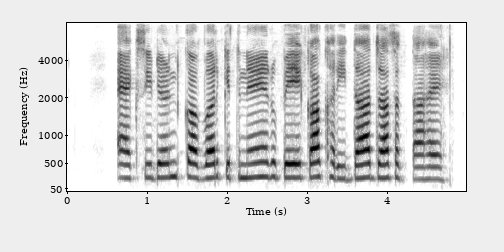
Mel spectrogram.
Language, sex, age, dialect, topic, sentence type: Hindi, female, 56-60, Kanauji Braj Bhasha, banking, statement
